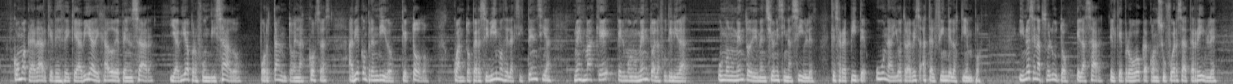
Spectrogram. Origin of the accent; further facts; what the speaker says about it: Argentina; Como somos los argentinos que queremos ganar todo, que no hay segundos lugares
